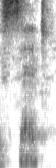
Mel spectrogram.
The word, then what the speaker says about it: said: You wouldn't say s, a, I, or s, a. You just say said.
